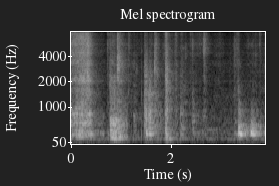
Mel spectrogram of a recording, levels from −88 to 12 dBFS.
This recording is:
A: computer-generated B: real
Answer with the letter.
A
